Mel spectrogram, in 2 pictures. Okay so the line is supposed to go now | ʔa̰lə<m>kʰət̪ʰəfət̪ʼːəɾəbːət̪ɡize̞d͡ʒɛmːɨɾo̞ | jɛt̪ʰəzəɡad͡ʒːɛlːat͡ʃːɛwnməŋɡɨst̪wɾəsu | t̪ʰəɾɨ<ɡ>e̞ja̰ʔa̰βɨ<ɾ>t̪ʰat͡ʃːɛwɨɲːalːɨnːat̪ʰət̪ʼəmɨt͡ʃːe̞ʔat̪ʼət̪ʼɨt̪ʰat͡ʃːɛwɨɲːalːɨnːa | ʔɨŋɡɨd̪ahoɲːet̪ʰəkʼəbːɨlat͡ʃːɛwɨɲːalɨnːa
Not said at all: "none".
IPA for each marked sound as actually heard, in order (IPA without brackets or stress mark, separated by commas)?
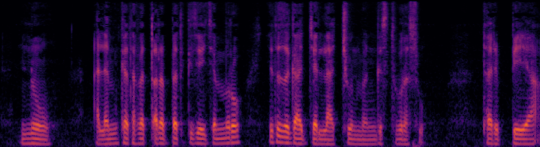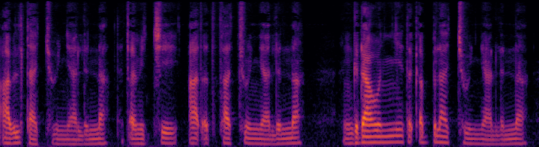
m, b, l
